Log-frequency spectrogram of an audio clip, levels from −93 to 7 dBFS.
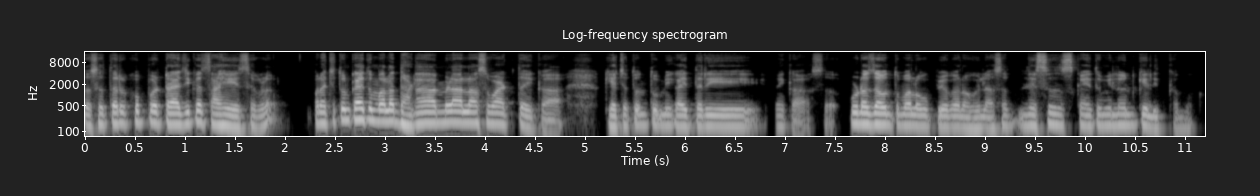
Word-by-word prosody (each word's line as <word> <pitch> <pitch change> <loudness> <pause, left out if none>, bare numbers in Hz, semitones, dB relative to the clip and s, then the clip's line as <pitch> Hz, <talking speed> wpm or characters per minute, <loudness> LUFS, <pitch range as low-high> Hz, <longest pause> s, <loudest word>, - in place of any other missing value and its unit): तसं 150 +1 -2
तर 165 0 +2
खूप 180 0 -1
ट्रॅजिकच 165 +3 +3
आहे 145 -1 +3
हे 130 - +2
सगळं. 135 +5 -5 0.4
पण 170 - 0
याच्यातून 185 +5 +1
काय 210 +1 +8
तुम्हाला 190 -2 +5
धडा 165 +3 +3
मिळाला 175 0 +4
असं 170 0 -1
वाटतंय 155 -4 -1
का? 100 -5 -8 0.5
की 140 - -2
याच्यातून 145 +2 -3
तुम्ही 145 0 -3
काहीतरी 140 0 -1 0.6
नाही 135 -1 -10
का - - -11
असं - - -13 0.2
पुढं 165 -1 +4
जाऊन 155 -1 +5
तुम्हाला 145 -1 0
उपयोगाला 130 -1 -3
होईल 120 +1 -4
असं 120 +3 -6 0.2
लेसन्स 145 0 -2
काही 140 -2 -3
तुम्ही 145 0 -3
लर्न 145 0 -2
केलीत 130 -4 -2
का 115 - -16
मग? 120 +1 -15
145 Hz, 195 wpm, -26 LUFS, 135-165 Hz, 0.6 s, काय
